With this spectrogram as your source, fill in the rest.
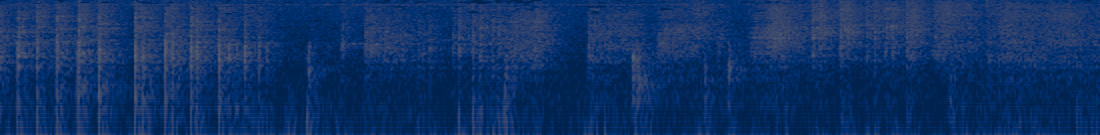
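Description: Long nails scratch and rub across the paper pages of an open paperback manga, heard up close. The result is a quiet, continuous run of dry scratching and soft tapping textures, heaviest in the low range, with short, crisp high bursts that die away almost at once.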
